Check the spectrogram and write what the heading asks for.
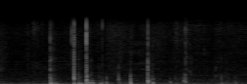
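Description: Handling noise from a phone being moved about: a scatter of light clicks and knocks, about seven in under two seconds, over a steady hiss.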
